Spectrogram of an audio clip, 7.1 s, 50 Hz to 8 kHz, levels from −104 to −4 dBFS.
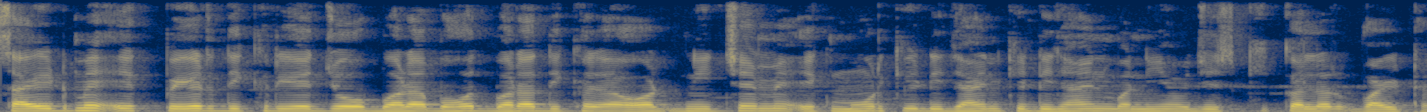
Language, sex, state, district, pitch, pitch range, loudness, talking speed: Hindi, male, Bihar, Gopalganj, 155 Hz, 150-160 Hz, -28 LUFS, 260 wpm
